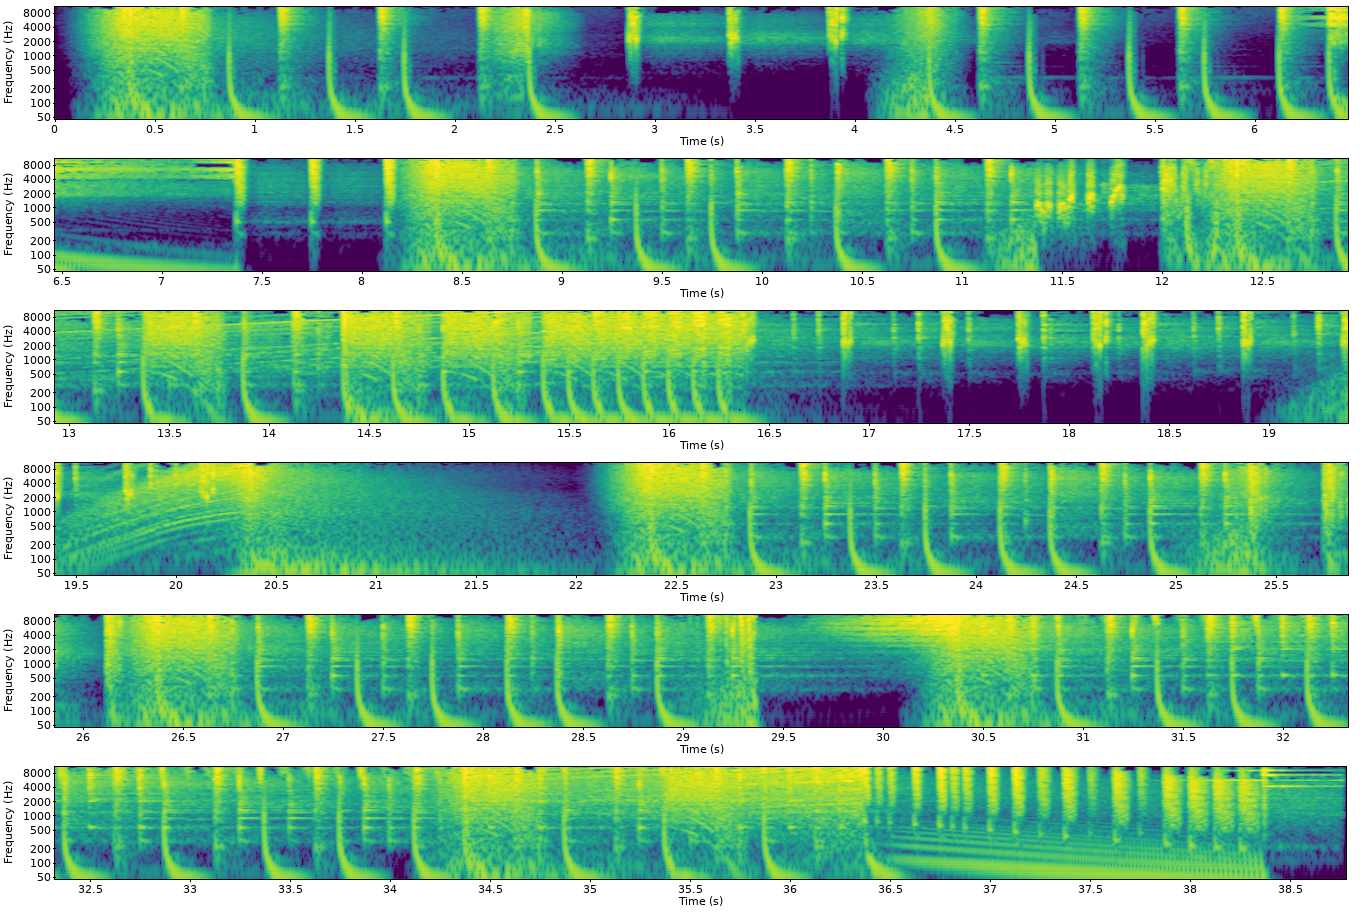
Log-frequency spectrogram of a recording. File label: Showtime Shuffle, No Horns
